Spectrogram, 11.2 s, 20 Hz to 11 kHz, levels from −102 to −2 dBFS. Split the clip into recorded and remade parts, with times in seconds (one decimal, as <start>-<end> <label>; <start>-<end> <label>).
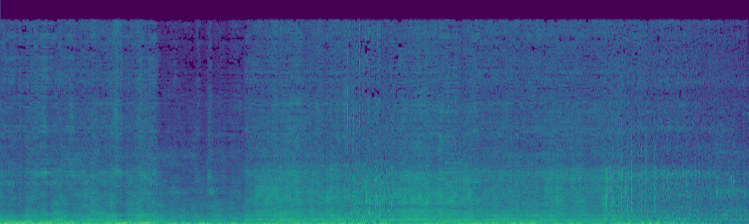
0.0-5.2 remade; 5.2-5.9 recorded; 5.9-9.1 remade; 9.1-11.2 recorded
